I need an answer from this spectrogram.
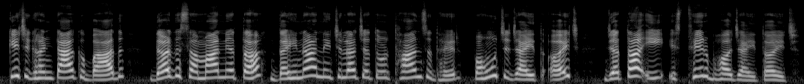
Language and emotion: Maithili, neutral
